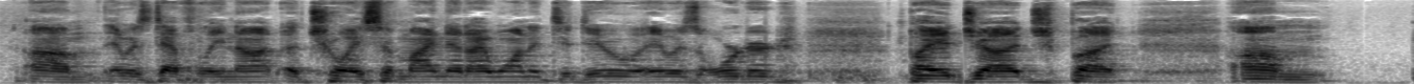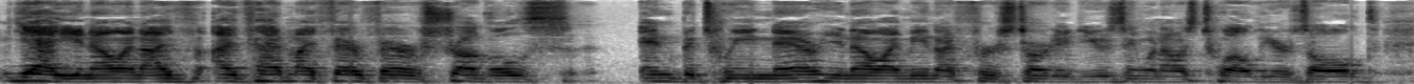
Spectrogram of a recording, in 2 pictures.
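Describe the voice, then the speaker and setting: In a New York accent, a man talks at a medium pitch with a bright, sharp tone and flat, monotone intonation. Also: moderate pace. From New York (Yonkers, near the Bronx). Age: 20s. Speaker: addiction treatment business development rep in recovery. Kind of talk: personal testimony. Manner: halting, many fillers and false starts.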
